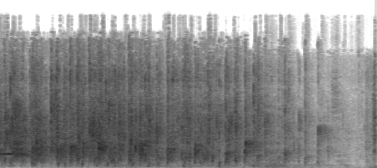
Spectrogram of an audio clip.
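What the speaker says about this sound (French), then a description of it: "Veuillez l'accueillir avec un tonnerre d'applaudissements" Audience clapping fills the space, dense and steady at first, then thinning and fading toward the end, with some voices mixed in.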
